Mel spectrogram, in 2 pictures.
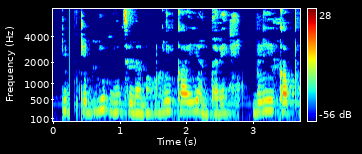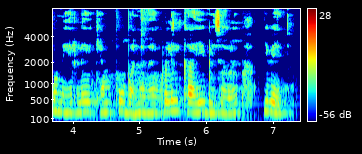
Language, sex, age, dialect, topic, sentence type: Kannada, male, 46-50, Mysore Kannada, agriculture, statement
